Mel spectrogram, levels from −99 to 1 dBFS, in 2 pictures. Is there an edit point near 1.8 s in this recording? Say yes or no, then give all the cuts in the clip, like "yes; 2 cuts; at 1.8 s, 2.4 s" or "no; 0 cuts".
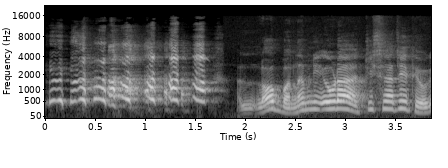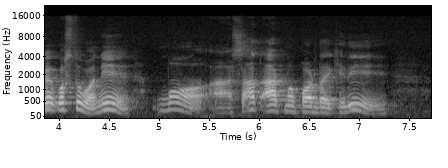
yes; 1 cut; at 1.8 s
